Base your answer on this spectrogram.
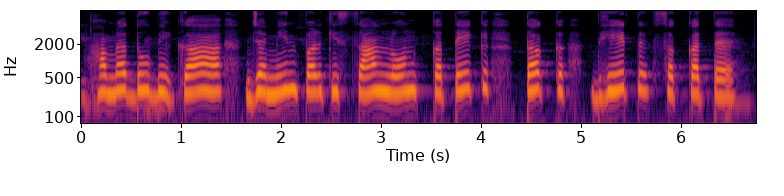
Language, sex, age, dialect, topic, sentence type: Maithili, female, 18-24, Eastern / Thethi, banking, question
